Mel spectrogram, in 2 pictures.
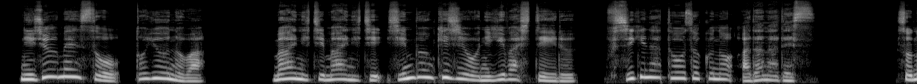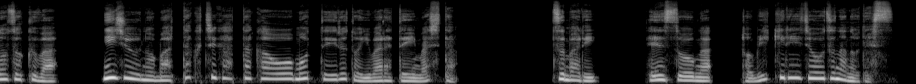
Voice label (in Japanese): normal, 標準; 怪人二十面相; Japanese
